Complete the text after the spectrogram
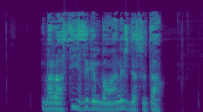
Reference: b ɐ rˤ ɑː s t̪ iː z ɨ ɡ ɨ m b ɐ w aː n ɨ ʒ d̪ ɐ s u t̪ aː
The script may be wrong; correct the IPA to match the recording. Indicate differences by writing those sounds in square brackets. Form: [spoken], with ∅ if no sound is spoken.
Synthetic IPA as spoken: b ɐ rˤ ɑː s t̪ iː z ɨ ɡ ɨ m b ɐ w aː n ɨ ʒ d̪ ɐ s u t̪ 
